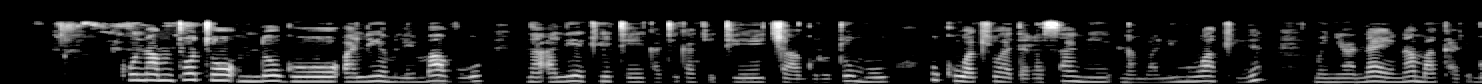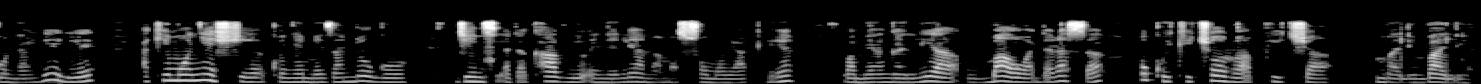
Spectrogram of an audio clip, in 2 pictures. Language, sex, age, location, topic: Swahili, female, 25-35, Nairobi, education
